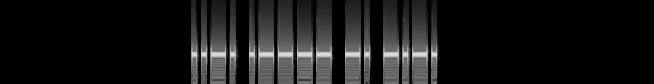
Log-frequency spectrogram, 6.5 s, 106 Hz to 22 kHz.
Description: Morse code, heard as a keyed tone, about 25 wpm, 700 Hz. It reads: F1NC
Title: DXCC-100 Call Signs - 4 Characters - Repeated 2x - 25wpm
